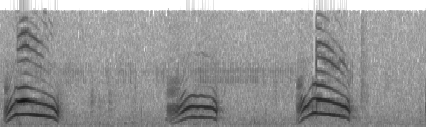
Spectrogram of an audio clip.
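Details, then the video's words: Four-day-old Maine Coon kittens with their mother Nikita: high arched mews, each about half a second, coming roughly every second and a half indoors. "Maine Coon Kitten"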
